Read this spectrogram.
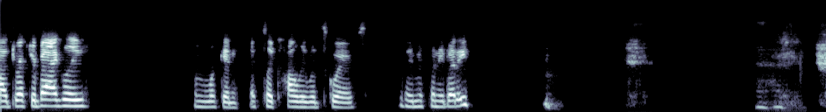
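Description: A young woman talks calmly and cheerfully into a nearby webcam microphone.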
